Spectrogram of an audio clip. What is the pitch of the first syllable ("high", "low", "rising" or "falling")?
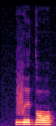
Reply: high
